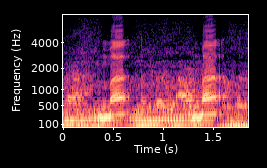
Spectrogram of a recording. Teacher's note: perlu ditekan sedikit ya, sampai ke tenggorokan bagian bawah, yaitu ketika kata ma, tapi jangan gantung.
